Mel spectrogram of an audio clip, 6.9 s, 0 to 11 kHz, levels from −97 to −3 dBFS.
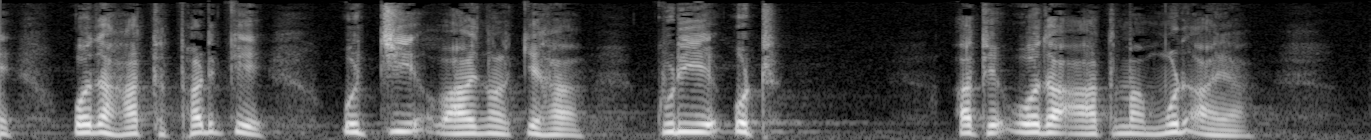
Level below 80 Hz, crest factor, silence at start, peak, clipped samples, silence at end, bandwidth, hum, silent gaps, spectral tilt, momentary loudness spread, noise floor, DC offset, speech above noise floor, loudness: -62 dBFS; 18 dB; 0 s; -2 dBFS; under 0.1%; 0.6 s; 11 kHz; none; none; -6.5 dB/octave; 8 LU; -61 dBFS; under 0.1%; 42 dB; -20 LUFS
